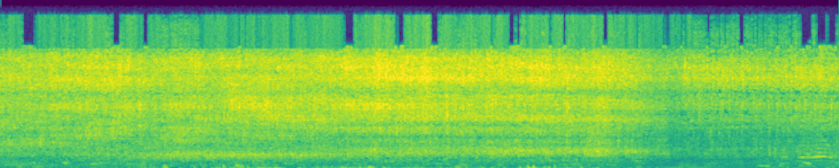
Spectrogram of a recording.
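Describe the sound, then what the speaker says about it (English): Waterfall at Lower Emerald Pool in Zion National Park, a steady broadband rush of falling water, moderately distant and fairly faint, with voices and footsteps mixed in. "Nice waterfall up here."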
